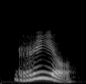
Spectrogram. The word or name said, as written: rio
